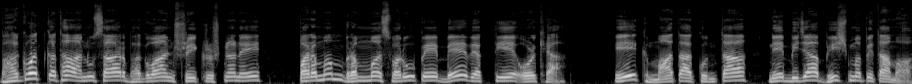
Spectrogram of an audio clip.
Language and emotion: Gujarati, neutral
